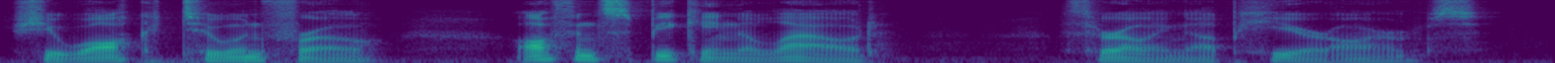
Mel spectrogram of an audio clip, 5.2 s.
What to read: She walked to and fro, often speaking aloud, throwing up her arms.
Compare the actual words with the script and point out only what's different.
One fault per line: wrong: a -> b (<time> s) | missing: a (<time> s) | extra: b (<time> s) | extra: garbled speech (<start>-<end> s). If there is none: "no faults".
wrong: her -> here (4.1 s)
